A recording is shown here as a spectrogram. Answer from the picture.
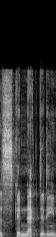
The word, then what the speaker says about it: Schenectady: So, Todd lives in the Boston area, and he traveled up to Schenectady, New York. Did I say it right? – You did. Good job.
